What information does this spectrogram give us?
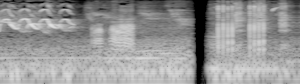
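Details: Black-winged starling, a caged bird described as stressed and reluctant before bursting into song; repeated looping whistled notes, then a harsh nasal squawk and a burst of broad raspy chatter after a brief gap.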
